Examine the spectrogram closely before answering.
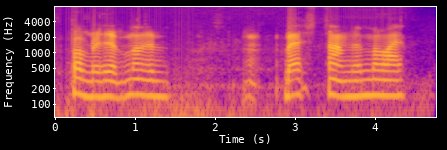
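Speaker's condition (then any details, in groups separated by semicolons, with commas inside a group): MND; synthetic voice from banked voice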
